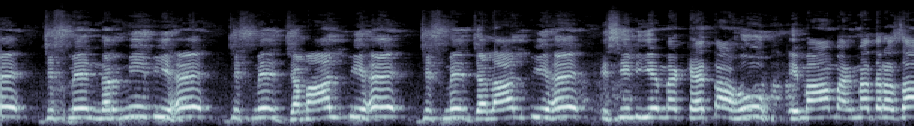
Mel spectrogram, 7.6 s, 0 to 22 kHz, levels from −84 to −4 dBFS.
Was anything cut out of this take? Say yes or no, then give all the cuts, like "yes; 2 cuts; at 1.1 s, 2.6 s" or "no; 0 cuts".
no; 0 cuts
